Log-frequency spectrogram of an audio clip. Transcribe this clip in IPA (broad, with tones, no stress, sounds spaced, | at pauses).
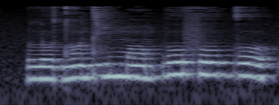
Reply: l o˨ d ɔ̃˧ d i˧ m ɔ̃˧ b o˦ f o˦ ɡ o˦˨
